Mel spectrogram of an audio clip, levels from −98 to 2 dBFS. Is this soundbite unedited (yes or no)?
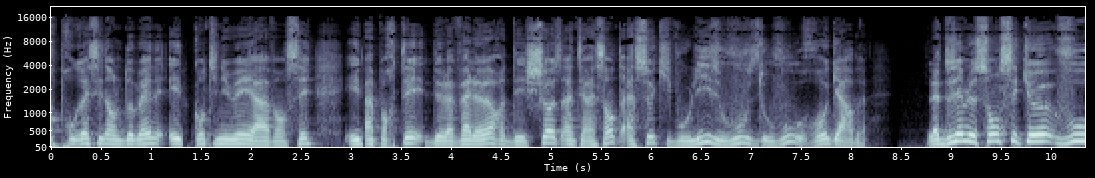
no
